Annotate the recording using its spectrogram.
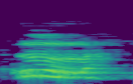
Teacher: The lateral consonant l is created through alveolar articulation. The tongue is raised to the alveolar ridge, allowing air to escape round the sides of the tongue.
